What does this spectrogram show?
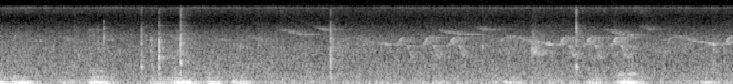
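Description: Faint forest ambience: a bird gives a rapid series of short chirps from about three seconds in, over soft low thumps and a few light clicks.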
